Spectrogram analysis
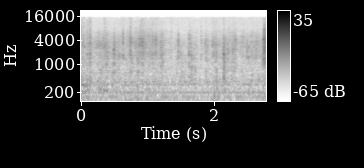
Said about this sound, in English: Pardon the crunching of the paper.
